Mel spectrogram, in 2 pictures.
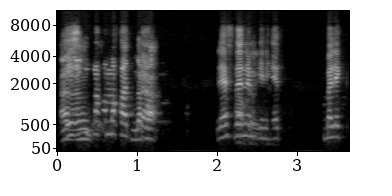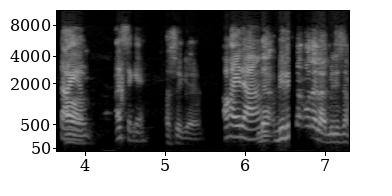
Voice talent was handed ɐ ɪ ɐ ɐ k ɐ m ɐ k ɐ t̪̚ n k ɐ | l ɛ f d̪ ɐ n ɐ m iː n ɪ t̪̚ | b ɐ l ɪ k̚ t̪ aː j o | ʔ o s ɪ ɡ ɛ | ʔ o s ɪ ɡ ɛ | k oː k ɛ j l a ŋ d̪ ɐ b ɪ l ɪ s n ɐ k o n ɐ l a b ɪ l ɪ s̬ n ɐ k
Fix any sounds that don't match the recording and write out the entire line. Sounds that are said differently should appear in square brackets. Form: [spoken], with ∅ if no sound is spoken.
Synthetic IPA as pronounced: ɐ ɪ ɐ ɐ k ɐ m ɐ k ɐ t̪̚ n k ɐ | l ɛ [s] d̪ ɐ n ɐ m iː n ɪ t̪̚ | b ɐ l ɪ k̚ t̪ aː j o | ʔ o s ɪ ɡ ɛ | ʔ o s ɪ ɡ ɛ | [ʔ] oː k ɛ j l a ŋ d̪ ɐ b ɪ l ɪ s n ɐ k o n ɐ l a b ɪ l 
